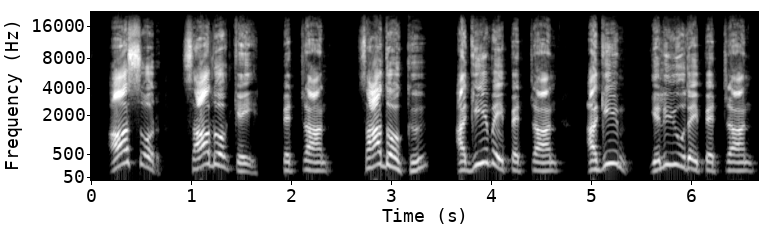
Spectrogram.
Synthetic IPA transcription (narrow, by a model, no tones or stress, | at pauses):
aːsoːɾ | saːðoːkːɐɪ | pɛʈraːn | saːðoːkːɯ | ʔɐɣiːʋɐɪpːɛʈraːn | ɐɣiːm | ɛlɪjuːðɐɪpːɛʈraːn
